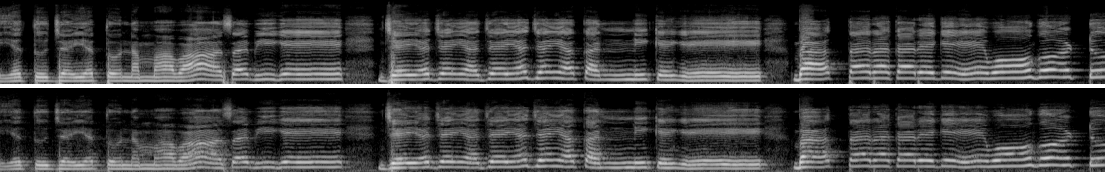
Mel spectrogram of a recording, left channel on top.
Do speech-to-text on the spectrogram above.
ಜಯತು ನಮ್ಮ ವಾಸವಿಗೆ, ಜಯ ಜಯ ಜಯ ಜಯ ಕನ್ನಿಕೆಗೆ. ಭಕ್ತರ ಕರೆಗೆ ಓಗೊಟ್ಟು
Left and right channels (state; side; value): normal; both; correlation 0.55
